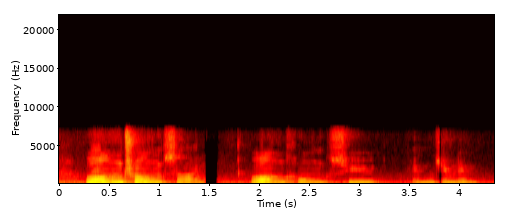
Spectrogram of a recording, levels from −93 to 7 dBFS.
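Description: At 0.35 to 0.43 s the loudest peaks get a harsh, crackly edge, pushing about 2 dB past the limit. That's microphone overload, likely from the input gain being set too hot. At 1.02 s and again at 2.13 s everything drops abruptly, background included, first by about 5 dB and then by about 3 dB. That sounds like the microphone volume being stepped down, likely by the call software reacting to the level. From 1.45 to 1.59 s the sound drops to near silence for about 120 ms as the decoder fills a run of lost AMR speech frames, which fits a stretch of roughly six frames. A shorter dip follows at 3.79 to 3.84 s, consistent with a single lost frame in the AMR-WB stream.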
